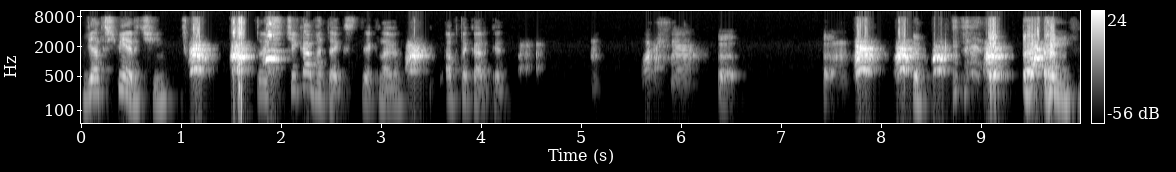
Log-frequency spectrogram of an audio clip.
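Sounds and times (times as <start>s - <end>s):
speech: 0.0s - 1.2s, 1.8s - 4.4s, 5.9s - 6.6s, 8.3s - 9.9s
dog barking and yapping: 1.0s - 2.1s, 3.2s - 3.6s, 7.7s - 9.8s.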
